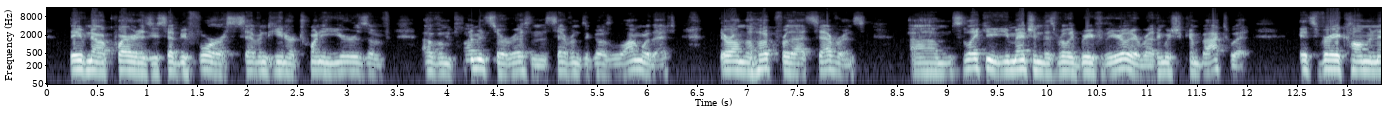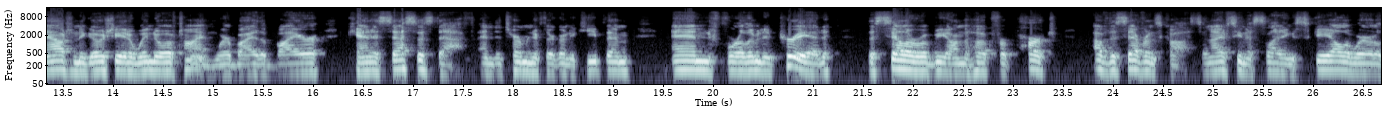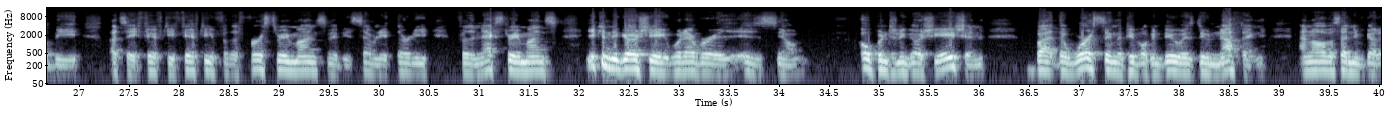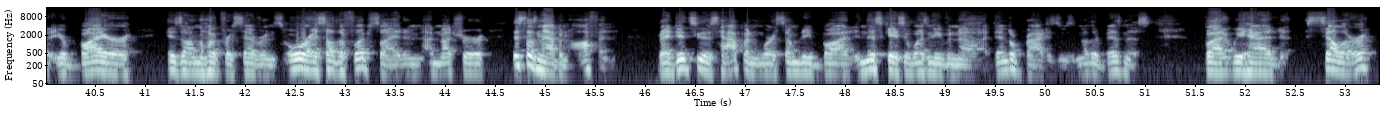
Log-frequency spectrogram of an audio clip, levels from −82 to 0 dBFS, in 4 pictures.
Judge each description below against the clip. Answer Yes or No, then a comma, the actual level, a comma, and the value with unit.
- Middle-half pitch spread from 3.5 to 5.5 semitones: No, average, 3.0 semitones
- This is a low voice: Yes, low, 130 Hz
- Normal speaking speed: No, fast, 215 wpm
